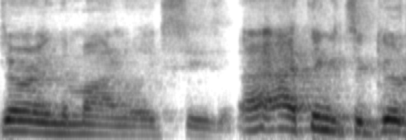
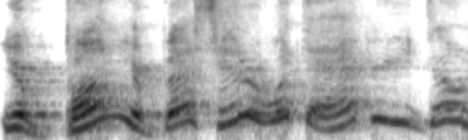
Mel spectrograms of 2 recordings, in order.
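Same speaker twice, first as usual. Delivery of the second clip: mock, very high, shouted heckling yell; 12 semitones higher than usual. Retelling how a fan in the bleachers heckled the bunt call: imitating a fan yelling. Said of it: "He's yelling at me".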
